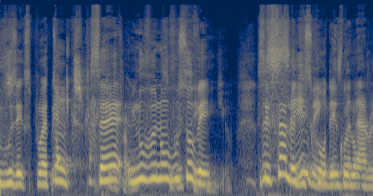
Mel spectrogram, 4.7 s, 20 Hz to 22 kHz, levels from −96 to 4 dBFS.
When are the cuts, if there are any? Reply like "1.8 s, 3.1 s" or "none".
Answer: 3.3 s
